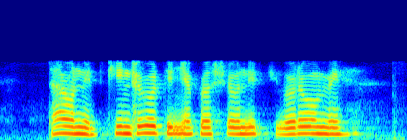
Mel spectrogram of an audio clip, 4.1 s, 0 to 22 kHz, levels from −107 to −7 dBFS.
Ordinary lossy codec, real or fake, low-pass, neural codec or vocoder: none; fake; 3.6 kHz; codec, 16 kHz in and 24 kHz out, 0.8 kbps, FocalCodec, streaming, 65536 codes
